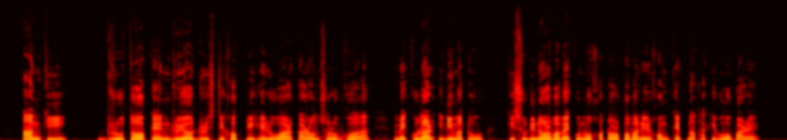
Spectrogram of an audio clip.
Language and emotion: Assamese, neutral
